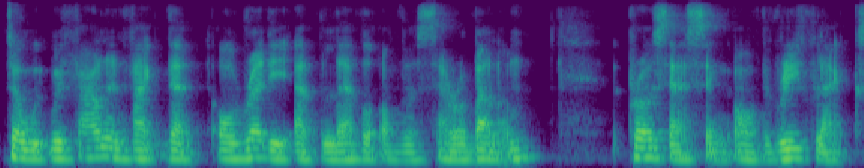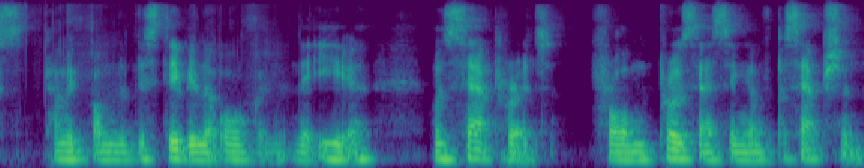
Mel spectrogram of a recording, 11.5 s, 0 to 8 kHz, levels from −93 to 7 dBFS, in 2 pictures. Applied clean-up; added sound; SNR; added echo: neural mask model DeepFilterNet 3.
